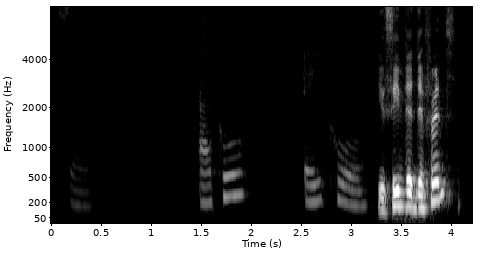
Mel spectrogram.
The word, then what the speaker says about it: Akool: So for example, if I do Akool, they'll read it as Akool, even though we like to pronounce it as Akool. So when you're typing it, one advice I could give is, instead of doing Akool, do A space cool.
